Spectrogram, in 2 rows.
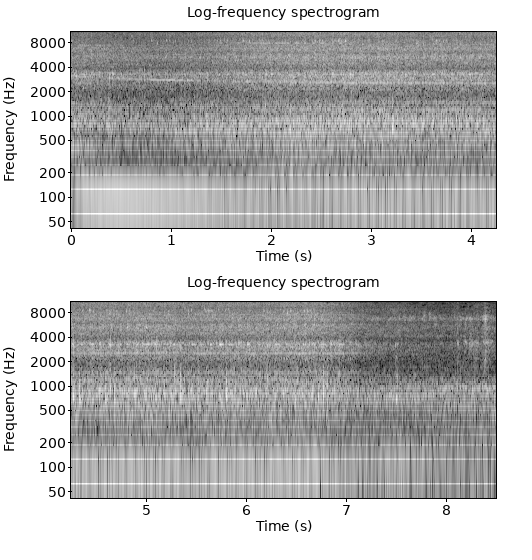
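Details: Land Rover Discovery II after replacing a bad secondary air injection pump (codes P1412, P1415) with a good used unit: steady even idle, smooth low hum, no knocks; engine and secondary air pump running normally.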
